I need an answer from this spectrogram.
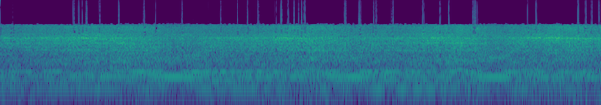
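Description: CrossCountry Voyager diesel multiple unit passing close by at low speed, its underfloor diesel engines droning loudly and steadily, with sharp clicks scattered through.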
